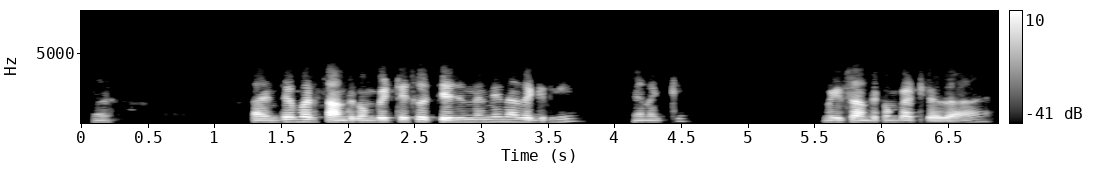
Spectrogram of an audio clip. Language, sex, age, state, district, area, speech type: Telugu, male, 18-30, Andhra Pradesh, West Godavari, rural, conversation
